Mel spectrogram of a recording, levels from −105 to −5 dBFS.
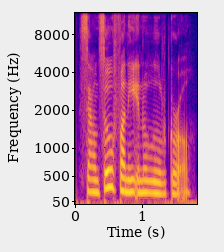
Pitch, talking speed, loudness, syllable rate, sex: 220 Hz, 260 wpm, -16 LUFS, 6.0 syllables/s, female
